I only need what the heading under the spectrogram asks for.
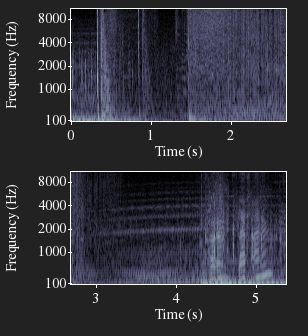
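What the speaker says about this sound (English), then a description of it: "I think he's shooting at me, but I mean, he's shooting all over the place" Gunfire in a shooter video game, heard as a few sharp close shots followed by a long rushing blast and more loud bursts, with engine-like whines and other game noise.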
